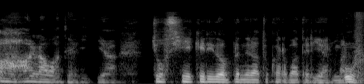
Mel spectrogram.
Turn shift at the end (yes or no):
yes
